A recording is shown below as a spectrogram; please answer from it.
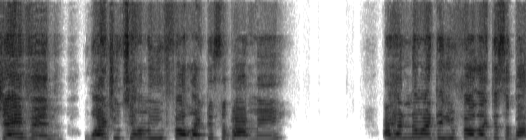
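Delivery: shrill, very high, very loud tearful sobbing wail. Retelling a reality show scene, imitating someone crying. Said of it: "She starts crying and says".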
